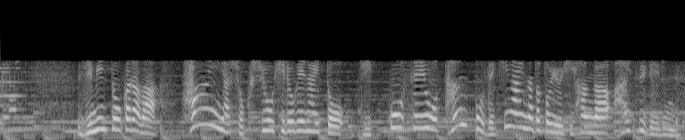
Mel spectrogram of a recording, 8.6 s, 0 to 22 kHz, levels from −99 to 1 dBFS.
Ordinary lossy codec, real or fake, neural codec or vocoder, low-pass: none; real; none; 3.6 kHz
